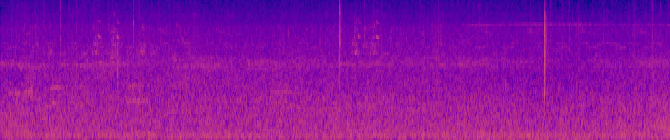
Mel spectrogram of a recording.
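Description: Boots step on damp forest ground.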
